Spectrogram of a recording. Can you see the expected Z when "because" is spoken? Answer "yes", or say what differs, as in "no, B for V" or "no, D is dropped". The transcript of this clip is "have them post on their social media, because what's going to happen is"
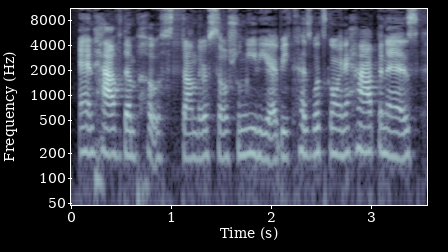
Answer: yes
